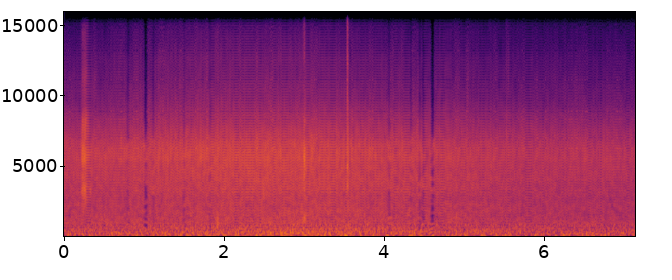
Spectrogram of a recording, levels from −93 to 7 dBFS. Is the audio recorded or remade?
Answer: remade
